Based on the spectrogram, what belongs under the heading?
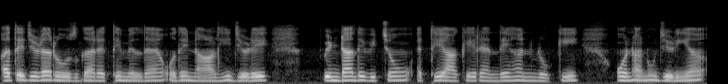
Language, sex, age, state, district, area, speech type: Punjabi, female, 30-45, Punjab, Mohali, urban, spontaneous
